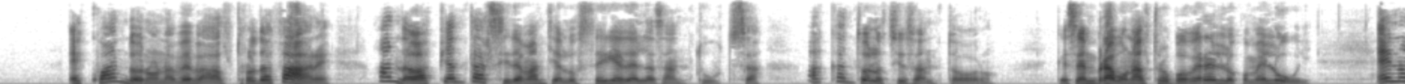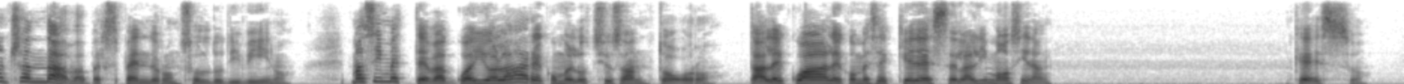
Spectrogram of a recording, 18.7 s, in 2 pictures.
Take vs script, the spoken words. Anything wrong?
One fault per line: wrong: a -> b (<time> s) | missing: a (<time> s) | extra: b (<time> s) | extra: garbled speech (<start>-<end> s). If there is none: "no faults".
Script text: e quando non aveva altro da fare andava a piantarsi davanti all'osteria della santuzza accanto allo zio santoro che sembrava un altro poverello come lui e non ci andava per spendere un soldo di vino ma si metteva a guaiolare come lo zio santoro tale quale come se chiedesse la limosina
no faults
